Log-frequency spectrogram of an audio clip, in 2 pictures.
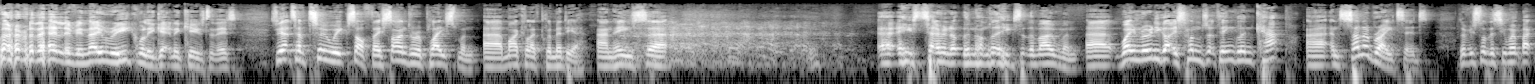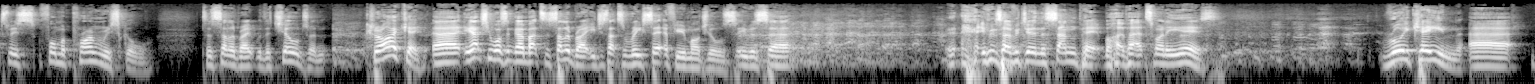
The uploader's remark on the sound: This show was recorded at St James Theatre, Studio and originally broadcast on TalkSPORT, the world's biggest sports radio station.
